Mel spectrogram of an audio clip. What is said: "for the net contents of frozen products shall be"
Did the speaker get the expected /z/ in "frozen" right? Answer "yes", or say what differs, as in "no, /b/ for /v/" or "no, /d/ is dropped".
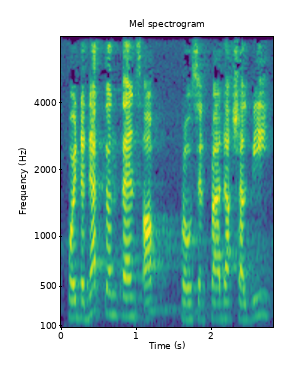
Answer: no, /s/ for /z/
